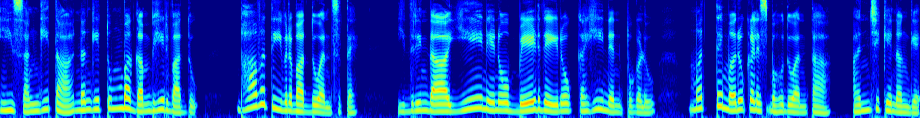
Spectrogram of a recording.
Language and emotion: Kannada, fearful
